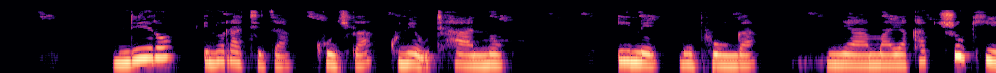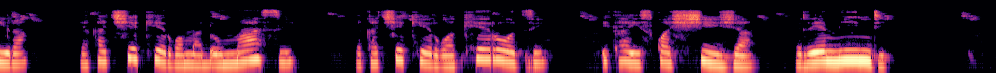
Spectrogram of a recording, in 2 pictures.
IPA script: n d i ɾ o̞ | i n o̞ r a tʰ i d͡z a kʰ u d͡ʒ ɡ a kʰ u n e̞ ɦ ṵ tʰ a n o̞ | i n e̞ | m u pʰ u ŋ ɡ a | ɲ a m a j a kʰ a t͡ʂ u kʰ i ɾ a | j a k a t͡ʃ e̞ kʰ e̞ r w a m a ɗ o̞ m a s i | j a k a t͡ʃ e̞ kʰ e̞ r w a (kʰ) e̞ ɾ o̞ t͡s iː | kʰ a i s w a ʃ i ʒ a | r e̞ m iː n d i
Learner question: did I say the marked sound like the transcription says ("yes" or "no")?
yes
